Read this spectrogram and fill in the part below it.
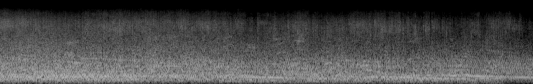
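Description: A pack of stock race cars roars around Watermelon Capital Speedway, a dense, loud engine drone with a slowly falling pitch as they sweep by, and commentary running over the noise.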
